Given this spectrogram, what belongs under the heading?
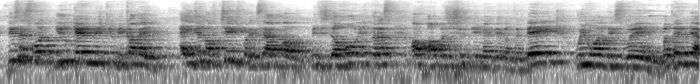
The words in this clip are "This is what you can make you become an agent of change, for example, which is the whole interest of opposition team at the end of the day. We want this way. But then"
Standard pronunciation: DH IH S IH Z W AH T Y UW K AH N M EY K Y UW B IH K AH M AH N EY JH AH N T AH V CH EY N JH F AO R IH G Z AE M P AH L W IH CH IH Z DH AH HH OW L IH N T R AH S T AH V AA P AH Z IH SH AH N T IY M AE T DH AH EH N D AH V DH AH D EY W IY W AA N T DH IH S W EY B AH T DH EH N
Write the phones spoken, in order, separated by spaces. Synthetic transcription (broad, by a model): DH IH S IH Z W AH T Y UW K AH N M EY K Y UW B IH K AH M AH N EY JH AH N T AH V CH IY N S F AO R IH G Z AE M P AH L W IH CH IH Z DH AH HH OW L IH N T R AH S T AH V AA P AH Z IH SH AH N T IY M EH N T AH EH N AH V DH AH D EY W IY W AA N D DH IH S W EY B AH T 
